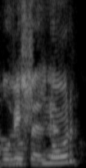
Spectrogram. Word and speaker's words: विष्णु: ना विष्णु विष्णु विष्णु तो ये जो ऊपर जो आधा चंद्रमा है उसको आपने र की तरह विष्णुर करके पहले ही पढ़ लिया विष्णुर नहीं विष्णुर ण के साथ ओ की मात्रा मात्रा लगी है यहां पर विष्णु विष्णु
